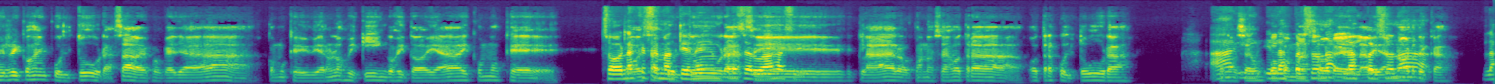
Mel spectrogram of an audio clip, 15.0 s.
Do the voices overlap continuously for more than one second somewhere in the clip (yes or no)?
yes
